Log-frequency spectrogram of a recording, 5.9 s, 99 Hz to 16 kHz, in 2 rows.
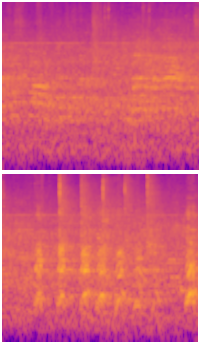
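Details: At the 2013 World Dog Show, a minor-class Central Asian Shepherd puppy starts a quick run of sharp, high yips after a few seconds of crowd hubbub, about six yelps in just over two seconds.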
